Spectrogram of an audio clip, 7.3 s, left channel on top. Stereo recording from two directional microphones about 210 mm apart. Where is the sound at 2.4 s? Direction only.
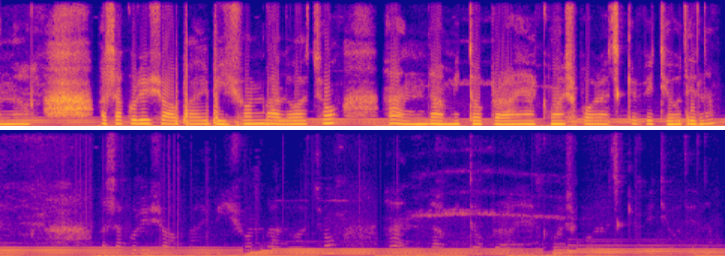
45° left (ahead or behind).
